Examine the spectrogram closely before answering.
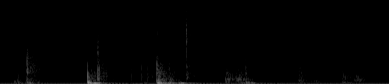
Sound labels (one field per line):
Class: footsteps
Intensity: low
